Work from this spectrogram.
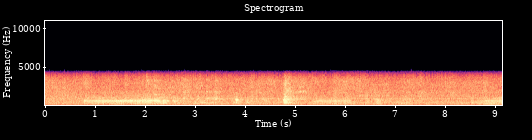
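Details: Tibetan Mastiff whimpering indoors: a thin, steady high whine held for over a second, then shorter wavering whines later, over a constant room hum with soft knocks and scraping.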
